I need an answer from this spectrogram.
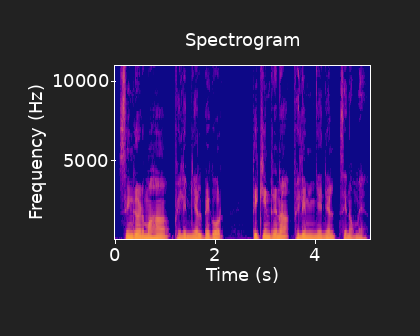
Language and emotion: Santali, neutral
